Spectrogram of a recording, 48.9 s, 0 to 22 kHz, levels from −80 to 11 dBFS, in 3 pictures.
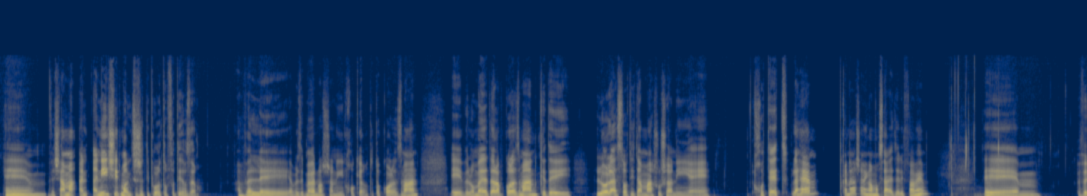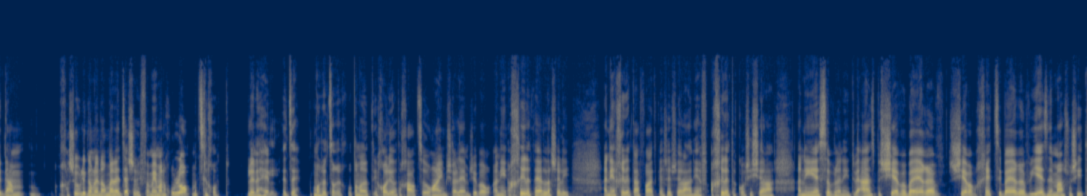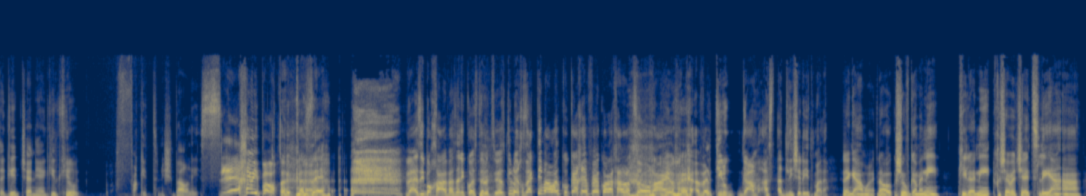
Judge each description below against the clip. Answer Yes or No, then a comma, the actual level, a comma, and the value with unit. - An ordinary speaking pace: No, fast, 170 wpm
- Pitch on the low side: No, medium, 170 Hz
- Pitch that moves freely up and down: Yes, wide, 5.8 semitones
